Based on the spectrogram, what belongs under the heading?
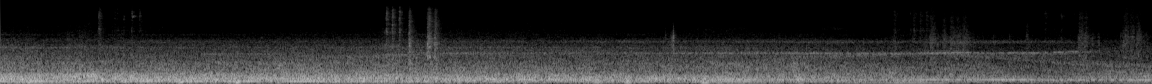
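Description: Electric multiple-unit train running along the platform, a steady rumble of wheels on rail with a faint whine, slowly fading as it draws away. A few sharp clicks stand out about four seconds in.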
